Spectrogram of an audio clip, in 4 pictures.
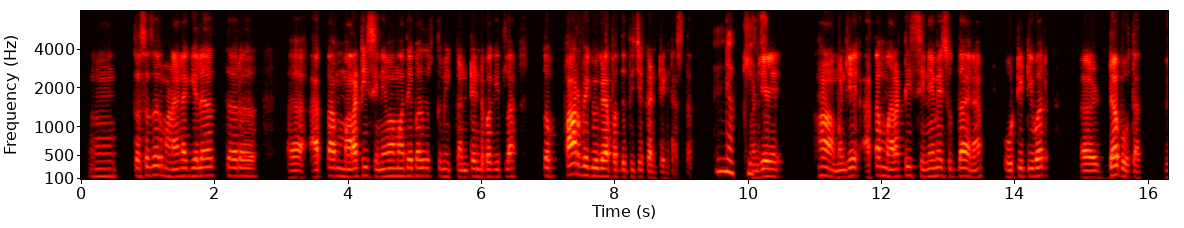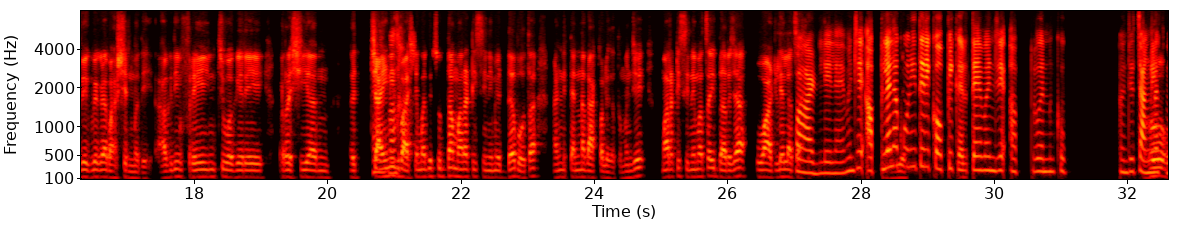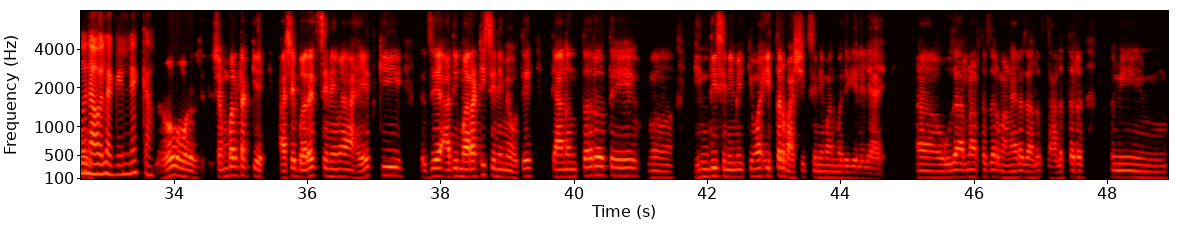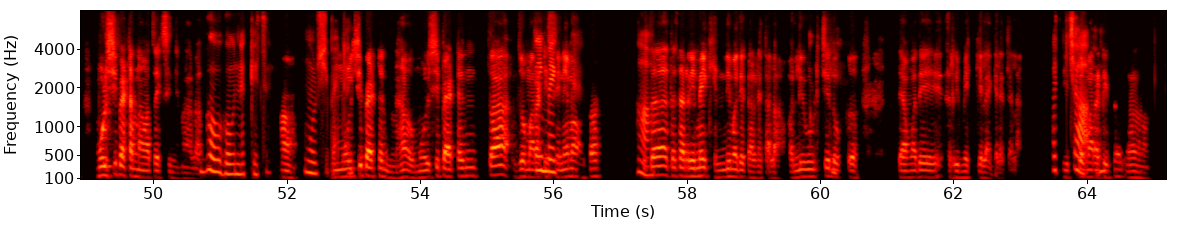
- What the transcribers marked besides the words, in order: tapping; unintelligible speech
- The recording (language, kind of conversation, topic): Marathi, podcast, मालिका आणि चित्रपटांचे प्रवाहचित्रण आल्यामुळे प्रेक्षकांचा अनुभव कसा बदलला, हे तू स्पष्ट करशील का?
